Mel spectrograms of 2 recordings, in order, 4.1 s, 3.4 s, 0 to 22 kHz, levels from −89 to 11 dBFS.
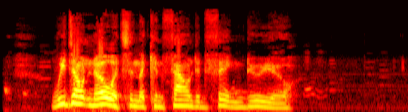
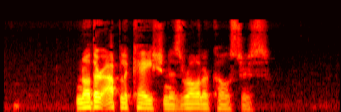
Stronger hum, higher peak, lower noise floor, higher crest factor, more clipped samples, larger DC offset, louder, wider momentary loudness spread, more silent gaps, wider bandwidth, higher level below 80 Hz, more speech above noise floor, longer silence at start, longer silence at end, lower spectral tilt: second, none vs 60 Hz at -45 dBFS; about the same, 0 dBFS vs 0 dBFS; second, -63 dBFS vs -68 dBFS; about the same, 18 dB vs 20 dB; neither; neither; about the same, -16 LUFS vs -18 LUFS; second, 14 LU vs 19 LU; neither; first, 16 kHz vs 11.5 kHz; about the same, -56 dBFS vs -54 dBFS; about the same, 47 dB vs 49 dB; second, 0.5 s vs 0.75 s; first, 1.2 s vs 0.75 s; about the same, -5.5 dB/octave vs -5.5 dB/octave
